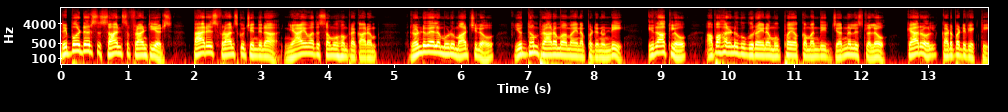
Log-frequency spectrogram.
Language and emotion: Telugu, neutral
